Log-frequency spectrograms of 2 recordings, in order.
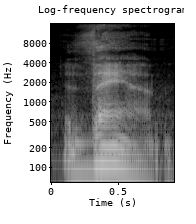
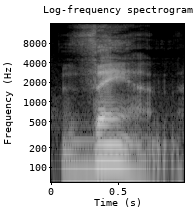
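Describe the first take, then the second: Both takes have the same delivery.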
